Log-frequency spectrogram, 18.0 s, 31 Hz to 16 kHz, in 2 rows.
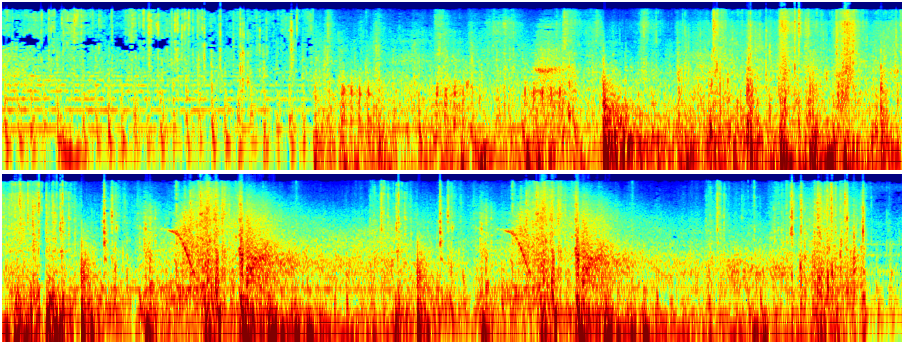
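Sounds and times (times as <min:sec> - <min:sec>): sharp cracks: 0:07.7 - 0:12.0
heavy explosion: 0:09.8 - 0:12.4, 0:13.1 - 0:15.7.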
